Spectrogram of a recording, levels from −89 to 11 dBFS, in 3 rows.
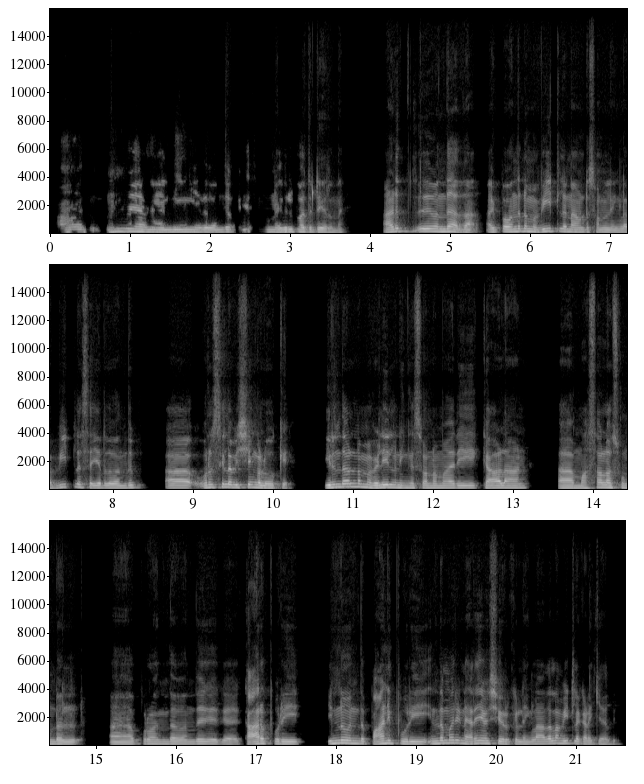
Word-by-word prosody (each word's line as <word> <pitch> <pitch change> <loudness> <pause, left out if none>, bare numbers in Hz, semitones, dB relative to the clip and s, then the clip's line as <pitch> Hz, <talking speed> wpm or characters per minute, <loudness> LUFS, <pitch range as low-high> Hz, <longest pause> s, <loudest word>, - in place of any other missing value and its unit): ஆ, - - -9 0.6
உண்மையாங்க. 165 -1 +1 0.2
நீங்க 150 0 +1
இத 140 - 0
வந்து 140 +2 -2
பேசணுன்னு 150 -1 -6
எதிர்பார்த்துட்டே 145 -1 0
இருந்தேன். 125 +1 -8 0.5
அடுத்தது 175 +1 0
வந்து 170 0 +3
அதான் 135 -1 -1 0.2
இப்போ 140 +4 -2
வந்துட்டு 175 +2 +1
நம்ம 165 -3 +1
வீட்ல 180 0 -1
நான் 150 -2 0
உன்ட்ட 145 0 -4
சொன்னேன் 140 -1 -3
இல்லேங்களா! 130 -1 -2
வீட்ல 195 +2 -4
செய்யிறது 145 0 +1
வந்து 140 +3 -1 0.5
அ - - +1 0.4
ஒரு 170 +2 +2
சில 195 -1 +2
விஷயங்கள் 175 -3 +2
ஓகே. 135 0 -6 0.5
இருந்தாலும் 210 +5 +3
நம்ம 190 -4 +1
வெளில 175 +3 +5
நீங்க 155 -1 -2
சொன்னமாரி 150 0 0 0.3
காளான், 145 0 +2 0.5
அ - - +3 0.2
மசாலா 165 +7 +1
சுண்டல் 140 -3 +1 0.5
அ - - +1 0.2
அப்புறம் 145 +2 -3
இந்த 140 0 -1
வந்து 135 +2 -1 0.3
க - - -1 0.3
காரப்பூரி 150 0 +3 0.5
இன்னும் 190 +1 +4
இந்த 165 -1 +1
பாணிபூரி 165 -4 +2 0.2
இந்தமாரி 190 +3 +2
நிறைய 170 +5 +2
விஷயம் 170 -2 +1
இருக்கு 140 +1 -3
இல்லேங்களா! 135 +2 -1
அதெல்லாம் 170 +3 0
வீட்ல 170 -2 -1
கெடைக்காது. 125 -4 -5
150 Hz, 145 wpm, -23 LUFS, 140-170 Hz, 0.6 s, வெளில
